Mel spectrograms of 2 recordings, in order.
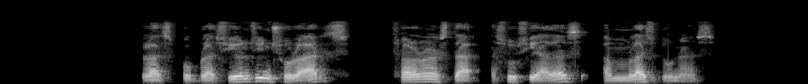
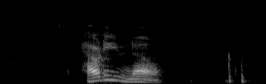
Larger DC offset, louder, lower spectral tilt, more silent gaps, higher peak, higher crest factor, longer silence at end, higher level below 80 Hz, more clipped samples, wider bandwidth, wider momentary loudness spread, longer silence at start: neither; first, -19 LUFS vs -31 LUFS; about the same, -4.5 dB/octave vs -5.5 dB/octave; first, 1.78-1.82 s, 3.53-3.91 s, 4.81-4.91 s, 5.90-6.03 s vs 1.85-1.90 s, 2.11-2.25 s; first, -2 dBFS vs -14 dBFS; about the same, 18 dB vs 22 dB; first, 0.95 s vs 0.2 s; first, -62 dBFS vs -80 dBFS; neither; first, 8 kHz vs 7 kHz; second, 12 LU vs 23 LU; first, 1.4 s vs 0.85 s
